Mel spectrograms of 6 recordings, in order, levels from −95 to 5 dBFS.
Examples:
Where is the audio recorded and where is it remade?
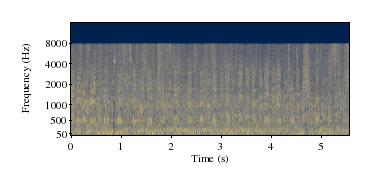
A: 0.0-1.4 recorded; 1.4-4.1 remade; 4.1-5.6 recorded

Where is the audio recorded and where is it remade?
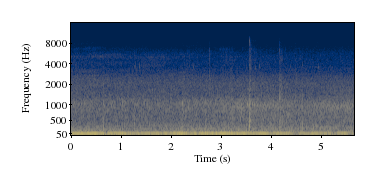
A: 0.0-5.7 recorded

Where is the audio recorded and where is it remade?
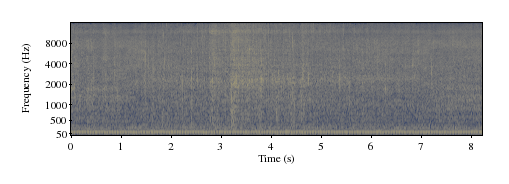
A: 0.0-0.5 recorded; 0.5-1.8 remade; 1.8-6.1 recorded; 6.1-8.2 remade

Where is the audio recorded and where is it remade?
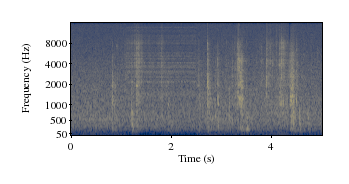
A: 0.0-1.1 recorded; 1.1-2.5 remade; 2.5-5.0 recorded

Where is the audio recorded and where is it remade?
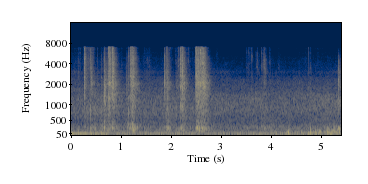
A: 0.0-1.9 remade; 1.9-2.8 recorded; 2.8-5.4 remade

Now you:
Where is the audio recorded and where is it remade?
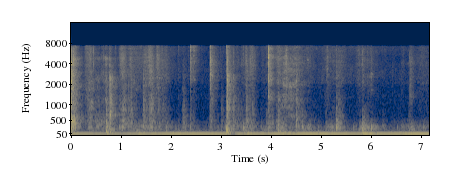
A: 0.0-1.4 remade; 1.4-7.2 recorded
